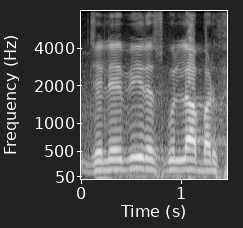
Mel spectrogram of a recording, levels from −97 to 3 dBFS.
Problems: constant background noise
